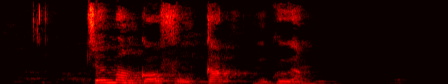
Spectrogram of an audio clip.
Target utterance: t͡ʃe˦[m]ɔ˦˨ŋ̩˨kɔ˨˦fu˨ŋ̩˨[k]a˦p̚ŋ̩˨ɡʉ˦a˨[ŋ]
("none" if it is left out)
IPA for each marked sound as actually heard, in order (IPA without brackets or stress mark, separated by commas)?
m, k, m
